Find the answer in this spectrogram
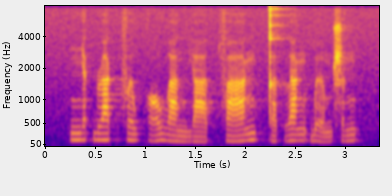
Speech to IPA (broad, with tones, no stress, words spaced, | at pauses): ɲa˦˥k̚ɹa˦˥k̚ fə˧wkɔ˨˩˦wa˨˩n jaː˨˩t̚ faː˨˩˦ŋə˦˥k̚t̪a˨˩t̚la˧ŋ ɓəː˨˩˨mʂə˧˥ŋ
